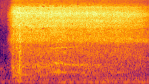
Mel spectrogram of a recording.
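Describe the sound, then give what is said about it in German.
A single slow breath drawn in through the left nostril, a soft airy hiss that starts abruptly, holds steady for about two seconds and tapers slightly at the end. “Und mit der nächsten Ausatmung verschließe dein rechtes Nasenloch mit dem Daumen. Atme links ein.”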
